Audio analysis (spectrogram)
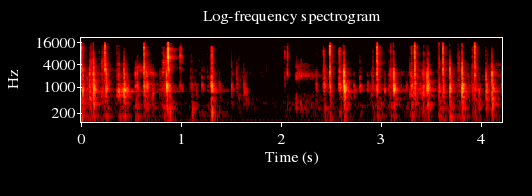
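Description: Long dark-polished fingernails type on a full-size typewriter-style computer keyboard with hollow, round chrome-rimmed keycaps. Bright, sharp clicks and taps come in quick runs, with a short pause in the middle. Each key strike dies away almost instantly.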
